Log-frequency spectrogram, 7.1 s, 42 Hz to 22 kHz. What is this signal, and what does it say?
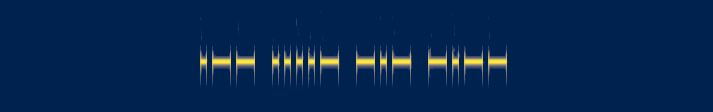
Morse code, heard as a keyed tone, about 20 wpm, 700 Hz. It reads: W4KY
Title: USA Call Signs - 4 Characters - Repeated 2x - 20wpm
